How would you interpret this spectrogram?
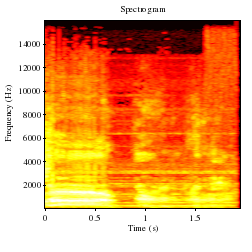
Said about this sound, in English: Before he could scurry in the direction of the hare, he heard a low growl and rumble.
